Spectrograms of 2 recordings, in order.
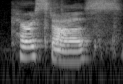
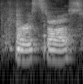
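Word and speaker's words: Kérastase: So the first thing I'm going to start with is hair care, and Kerastase, which I believe is how you say it,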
